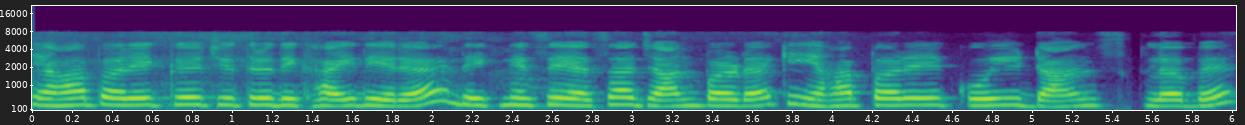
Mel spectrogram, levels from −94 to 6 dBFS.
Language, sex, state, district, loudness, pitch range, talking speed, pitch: Hindi, female, Uttar Pradesh, Etah, -12 LUFS, 240-265 Hz, 220 wpm, 255 Hz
